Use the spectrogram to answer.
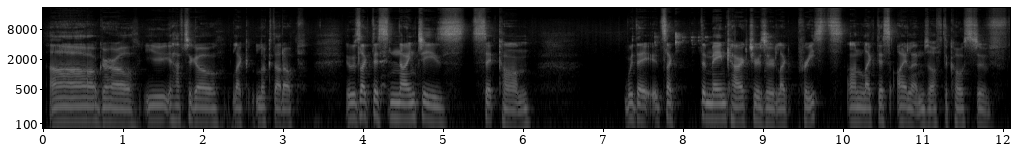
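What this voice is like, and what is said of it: Mild, flat Irish accent. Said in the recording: “I think my accent's probably changed. I don't think I'm as Irish as I probably was before ... I have such a flat accent ... my dad's from Dublin, so I have less of a Kildare accent than most people would”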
